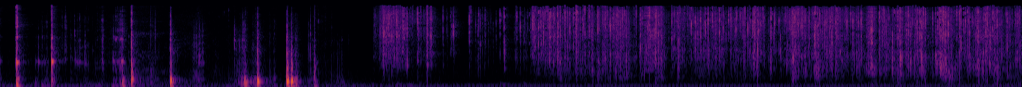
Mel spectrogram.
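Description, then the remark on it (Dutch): Sharp crinkling and crackling of a plastic candy wrapper as someone tears it open, first in several quick separate bursts, then a steady rustling tear that continues until the end. “Dat is iemand die een snoepje openmaakt en daarna koud op het snoepje.”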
